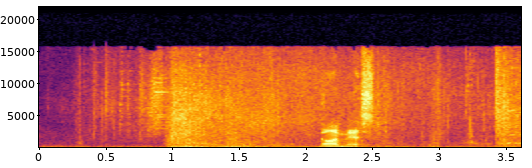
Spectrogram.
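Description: A burst of magical flames roars and crackles.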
